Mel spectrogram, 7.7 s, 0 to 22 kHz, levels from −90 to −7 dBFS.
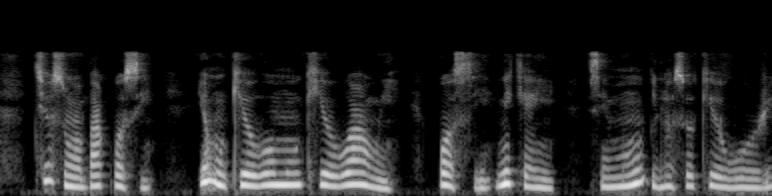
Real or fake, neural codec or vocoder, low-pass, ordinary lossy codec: real; none; 7.2 kHz; none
